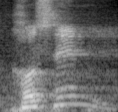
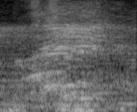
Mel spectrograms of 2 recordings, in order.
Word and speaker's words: হোসাইন: হোসাইন রাদিয়াল্লাহু তা'আলা আনহু হোসেন না হোসাইন হোসাইন আমাদের দুঃখ যে অনেক মানুষ নামটাও সুন্দর করে উচ্চারণ করেন।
